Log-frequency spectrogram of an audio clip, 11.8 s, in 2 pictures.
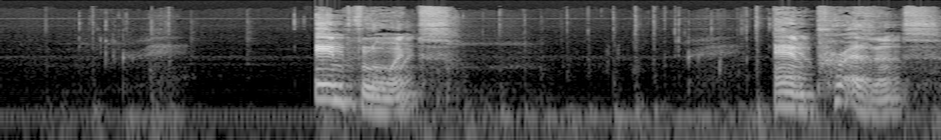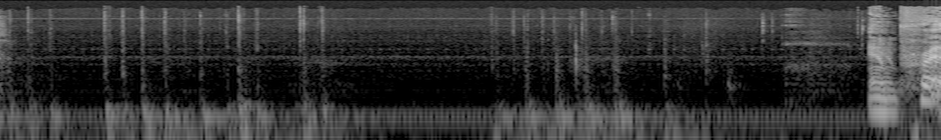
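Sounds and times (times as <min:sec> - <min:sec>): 
speech: 0:02.0 - 0:02.9, 0:04.8 - 0:05.9, 0:11.3 - 0:11.7
typing on a computer keyboard: 0:03.0 - 0:04.9, 0:05.9 - 0:08.0, 0:08.9 - 0:10.4.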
